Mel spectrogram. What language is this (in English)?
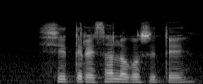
Tsonga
